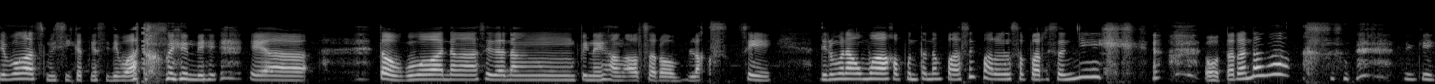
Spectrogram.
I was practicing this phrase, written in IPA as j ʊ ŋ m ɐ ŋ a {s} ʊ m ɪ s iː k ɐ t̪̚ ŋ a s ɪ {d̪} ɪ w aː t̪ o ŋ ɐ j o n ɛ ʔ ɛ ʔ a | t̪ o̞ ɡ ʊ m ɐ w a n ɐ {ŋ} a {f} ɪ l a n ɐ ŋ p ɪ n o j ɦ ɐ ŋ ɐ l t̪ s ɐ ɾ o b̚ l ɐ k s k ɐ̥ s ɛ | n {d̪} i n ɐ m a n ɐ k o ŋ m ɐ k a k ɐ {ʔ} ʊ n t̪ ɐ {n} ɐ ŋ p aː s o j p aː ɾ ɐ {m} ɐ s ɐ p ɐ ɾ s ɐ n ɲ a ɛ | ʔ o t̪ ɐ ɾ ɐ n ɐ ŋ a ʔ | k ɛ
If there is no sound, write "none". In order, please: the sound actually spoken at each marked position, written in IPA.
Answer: s, d̪, ŋ, s, d̪, p, n, n

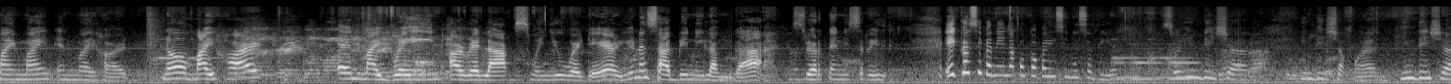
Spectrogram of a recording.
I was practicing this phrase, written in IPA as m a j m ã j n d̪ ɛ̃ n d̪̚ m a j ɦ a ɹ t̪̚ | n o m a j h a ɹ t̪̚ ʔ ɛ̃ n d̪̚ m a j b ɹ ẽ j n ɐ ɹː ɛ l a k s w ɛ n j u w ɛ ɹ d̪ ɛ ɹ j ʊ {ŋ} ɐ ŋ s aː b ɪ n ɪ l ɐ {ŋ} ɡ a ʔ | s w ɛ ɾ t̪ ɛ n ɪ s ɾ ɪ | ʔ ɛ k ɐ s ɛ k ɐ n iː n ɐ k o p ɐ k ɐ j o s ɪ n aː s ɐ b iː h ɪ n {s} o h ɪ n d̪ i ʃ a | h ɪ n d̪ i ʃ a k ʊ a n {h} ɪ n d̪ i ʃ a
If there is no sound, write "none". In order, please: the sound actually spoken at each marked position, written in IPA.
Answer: n, ŋ, s, h

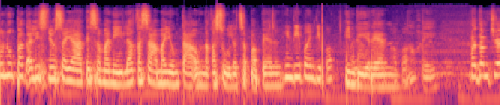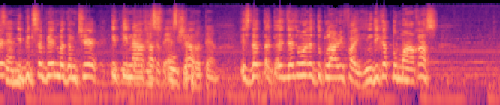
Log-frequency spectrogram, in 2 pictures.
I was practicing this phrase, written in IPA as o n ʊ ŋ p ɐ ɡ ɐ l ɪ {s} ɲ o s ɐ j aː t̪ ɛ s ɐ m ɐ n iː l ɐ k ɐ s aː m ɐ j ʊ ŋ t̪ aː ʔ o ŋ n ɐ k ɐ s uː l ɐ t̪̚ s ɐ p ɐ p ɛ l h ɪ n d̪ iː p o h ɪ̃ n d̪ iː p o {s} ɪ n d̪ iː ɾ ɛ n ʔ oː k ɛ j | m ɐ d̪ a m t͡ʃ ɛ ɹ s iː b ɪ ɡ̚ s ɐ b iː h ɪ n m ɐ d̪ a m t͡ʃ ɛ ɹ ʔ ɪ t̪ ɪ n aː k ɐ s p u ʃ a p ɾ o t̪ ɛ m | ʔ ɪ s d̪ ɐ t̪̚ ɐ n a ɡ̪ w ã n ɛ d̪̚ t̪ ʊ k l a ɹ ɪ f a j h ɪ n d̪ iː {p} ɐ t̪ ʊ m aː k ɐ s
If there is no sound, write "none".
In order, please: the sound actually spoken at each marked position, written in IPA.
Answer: s, h, k

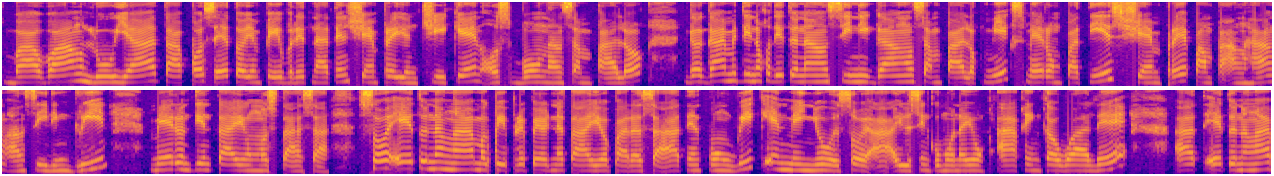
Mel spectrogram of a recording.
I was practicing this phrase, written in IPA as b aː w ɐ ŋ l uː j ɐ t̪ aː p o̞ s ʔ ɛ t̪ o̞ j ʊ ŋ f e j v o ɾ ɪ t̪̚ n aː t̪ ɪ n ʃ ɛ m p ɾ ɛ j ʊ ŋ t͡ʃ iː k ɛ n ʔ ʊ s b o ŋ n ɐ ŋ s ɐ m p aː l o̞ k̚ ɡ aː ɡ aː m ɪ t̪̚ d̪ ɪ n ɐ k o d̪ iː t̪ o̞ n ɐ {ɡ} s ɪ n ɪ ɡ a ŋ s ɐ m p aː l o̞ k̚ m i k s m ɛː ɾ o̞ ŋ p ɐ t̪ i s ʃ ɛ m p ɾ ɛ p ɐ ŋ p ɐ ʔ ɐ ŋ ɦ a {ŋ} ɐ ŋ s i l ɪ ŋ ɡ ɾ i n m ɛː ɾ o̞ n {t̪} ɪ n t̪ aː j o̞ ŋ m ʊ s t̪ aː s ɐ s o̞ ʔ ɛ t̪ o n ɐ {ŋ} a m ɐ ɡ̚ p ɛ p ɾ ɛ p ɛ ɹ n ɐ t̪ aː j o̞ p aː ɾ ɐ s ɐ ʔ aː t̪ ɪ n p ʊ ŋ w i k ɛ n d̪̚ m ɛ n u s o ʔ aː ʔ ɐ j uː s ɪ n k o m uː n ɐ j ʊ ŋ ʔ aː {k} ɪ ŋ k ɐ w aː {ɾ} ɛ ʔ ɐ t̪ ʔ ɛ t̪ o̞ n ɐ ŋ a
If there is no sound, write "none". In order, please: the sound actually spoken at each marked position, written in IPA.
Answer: ŋ, ŋ, d̪, ŋ, k, l

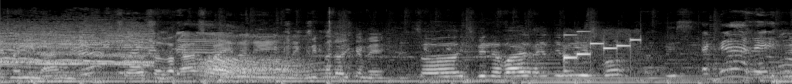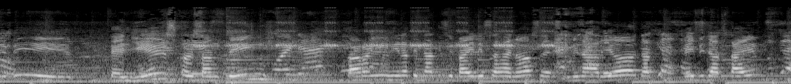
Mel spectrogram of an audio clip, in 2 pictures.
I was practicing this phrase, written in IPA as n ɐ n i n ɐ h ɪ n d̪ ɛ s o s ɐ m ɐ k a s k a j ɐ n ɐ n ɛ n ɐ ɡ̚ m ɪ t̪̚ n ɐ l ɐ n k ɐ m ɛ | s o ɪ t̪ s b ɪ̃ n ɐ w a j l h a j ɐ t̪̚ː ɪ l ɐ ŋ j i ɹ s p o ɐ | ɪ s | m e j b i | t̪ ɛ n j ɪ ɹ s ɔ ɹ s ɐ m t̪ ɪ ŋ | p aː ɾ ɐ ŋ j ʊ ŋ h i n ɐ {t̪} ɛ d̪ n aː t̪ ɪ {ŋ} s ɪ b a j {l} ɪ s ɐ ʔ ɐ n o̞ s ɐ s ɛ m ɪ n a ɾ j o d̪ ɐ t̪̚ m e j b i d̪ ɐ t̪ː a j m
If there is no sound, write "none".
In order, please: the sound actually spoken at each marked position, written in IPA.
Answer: t̪, n, l

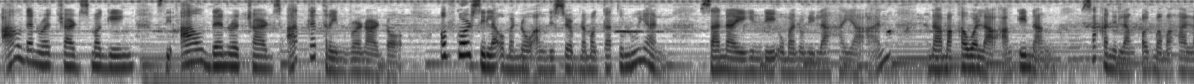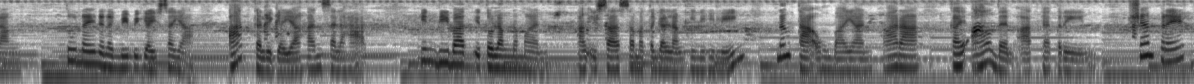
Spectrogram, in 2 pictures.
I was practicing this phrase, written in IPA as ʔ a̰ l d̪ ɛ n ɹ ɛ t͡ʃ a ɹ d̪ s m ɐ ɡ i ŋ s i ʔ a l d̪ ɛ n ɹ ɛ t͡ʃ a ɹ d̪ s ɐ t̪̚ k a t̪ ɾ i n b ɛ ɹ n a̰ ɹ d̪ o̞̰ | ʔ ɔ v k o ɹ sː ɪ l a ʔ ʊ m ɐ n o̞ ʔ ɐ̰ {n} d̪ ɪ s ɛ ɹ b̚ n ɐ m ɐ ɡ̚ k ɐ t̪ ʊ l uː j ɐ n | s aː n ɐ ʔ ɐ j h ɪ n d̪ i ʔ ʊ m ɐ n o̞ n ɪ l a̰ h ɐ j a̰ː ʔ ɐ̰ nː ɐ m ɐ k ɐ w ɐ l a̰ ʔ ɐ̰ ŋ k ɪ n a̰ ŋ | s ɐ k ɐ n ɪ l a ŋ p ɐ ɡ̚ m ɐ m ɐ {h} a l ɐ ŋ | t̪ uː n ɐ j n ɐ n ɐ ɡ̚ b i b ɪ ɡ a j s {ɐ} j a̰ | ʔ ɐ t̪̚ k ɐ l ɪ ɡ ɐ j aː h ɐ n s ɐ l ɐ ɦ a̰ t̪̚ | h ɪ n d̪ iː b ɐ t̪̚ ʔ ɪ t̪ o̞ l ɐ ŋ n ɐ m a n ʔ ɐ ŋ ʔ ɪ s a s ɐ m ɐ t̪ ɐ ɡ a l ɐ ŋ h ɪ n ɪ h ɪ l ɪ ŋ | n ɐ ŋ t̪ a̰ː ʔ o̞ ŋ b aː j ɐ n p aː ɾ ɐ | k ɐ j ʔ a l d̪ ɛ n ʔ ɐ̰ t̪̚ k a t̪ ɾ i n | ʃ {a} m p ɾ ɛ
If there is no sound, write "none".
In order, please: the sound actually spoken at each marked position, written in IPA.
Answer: ŋ, h, ɐ, ɛ

